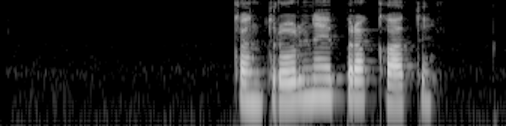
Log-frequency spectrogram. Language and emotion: Russian, neutral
